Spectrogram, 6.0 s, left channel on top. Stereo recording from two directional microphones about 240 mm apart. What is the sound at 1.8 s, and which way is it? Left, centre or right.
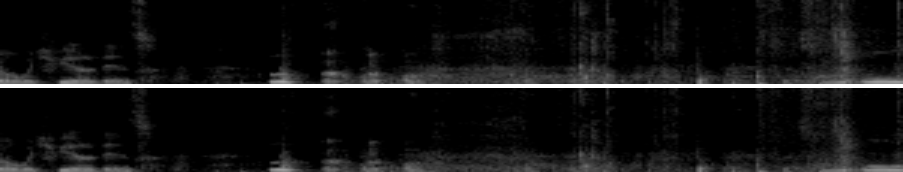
Pig, centre.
